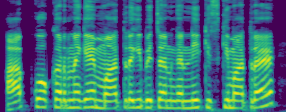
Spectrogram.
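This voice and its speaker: A man with a high, bright voice gives a patient beginner lesson. He keeps asking questions and answering them himself, repeating each point. The sound is close and dry, with no room echo. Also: level tone, a little fast. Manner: repetitive, asks and answers own questions. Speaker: Hindi teacher. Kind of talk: online lesson.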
